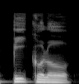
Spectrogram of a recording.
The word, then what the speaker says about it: piccolo: Piccolo non è piccolo, è piccolo, 2 C che si sentono.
